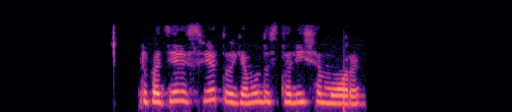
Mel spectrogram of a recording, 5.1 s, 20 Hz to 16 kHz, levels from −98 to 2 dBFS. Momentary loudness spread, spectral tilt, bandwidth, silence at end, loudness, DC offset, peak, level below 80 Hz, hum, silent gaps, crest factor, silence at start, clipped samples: 13 LU; -4.5 dB/octave; 7.8 kHz; 1.45 s; -26 LUFS; under 0.1%; -10 dBFS; -66 dBFS; none; 1.16-1.37 s; 18 dB; 1.1 s; under 0.1%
